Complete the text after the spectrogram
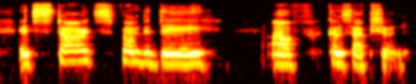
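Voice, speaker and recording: Someone with a Jamaican accent speaks at a very slow pace. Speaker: public health professor. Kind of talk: panel discussion talk.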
